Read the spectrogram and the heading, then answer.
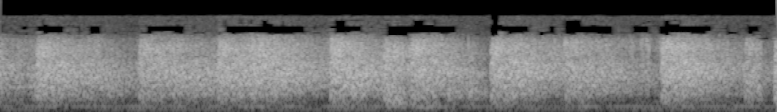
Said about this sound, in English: Have the men fire toward them to keep them back. Right, sir. Open fire! Hold the Indians back!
